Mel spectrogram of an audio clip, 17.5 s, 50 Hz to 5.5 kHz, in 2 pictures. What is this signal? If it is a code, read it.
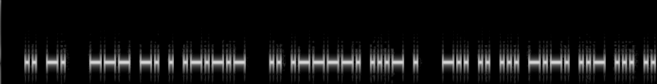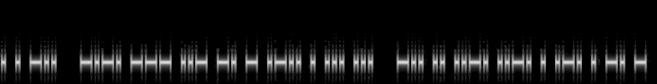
Morse code, heard as a keyed tone, about 25 wpm, 600 Hz. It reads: IN ONE. I'VE DISCUSSED COUNTLESS DIFFERENT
